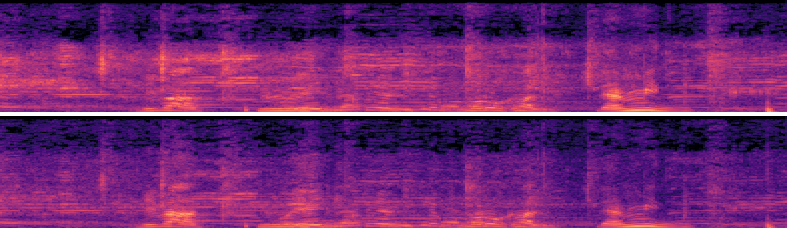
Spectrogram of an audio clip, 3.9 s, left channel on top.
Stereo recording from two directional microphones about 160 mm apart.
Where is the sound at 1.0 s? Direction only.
50° right (ahead or behind).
